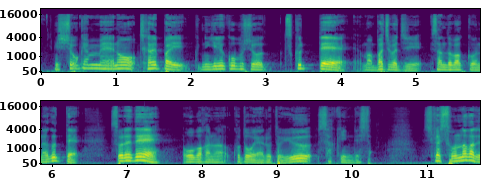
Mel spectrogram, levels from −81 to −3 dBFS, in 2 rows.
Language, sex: Japanese, male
